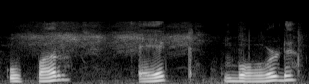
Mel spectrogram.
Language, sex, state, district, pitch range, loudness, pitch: Hindi, male, Bihar, West Champaran, 145-185 Hz, -16 LUFS, 150 Hz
